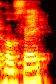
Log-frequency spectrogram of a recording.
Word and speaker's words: Josue: l l o w did you say you pronounced that Jose okay yes sir all right I learned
